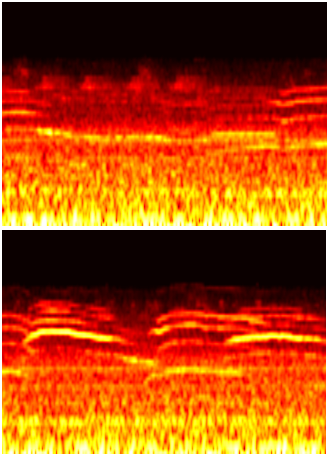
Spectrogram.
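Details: Street cats, at least two, apparently challenging each other for territory or possibly mating, with a black cat taking a submissive stance; long drawn-out wavering yowls rise and fall in overlapping bends, with a steady low rumble underneath.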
